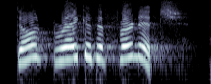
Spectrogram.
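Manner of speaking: funny little mock Italian accent. After a dish crashed in the kitchen, quoting Swami in Swami's fake Italian accent. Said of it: "in a fake Italian accent".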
